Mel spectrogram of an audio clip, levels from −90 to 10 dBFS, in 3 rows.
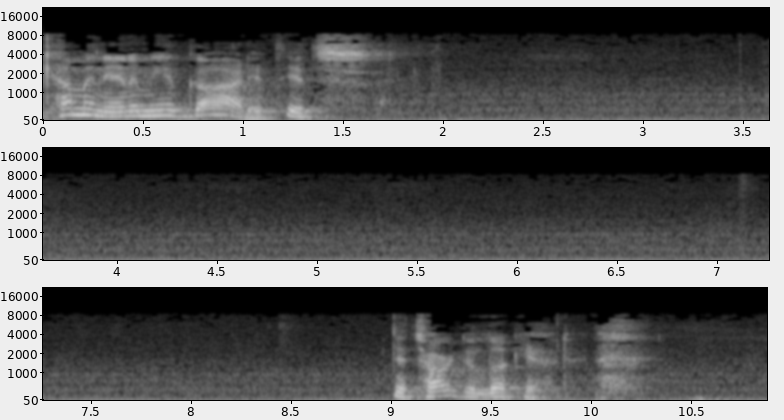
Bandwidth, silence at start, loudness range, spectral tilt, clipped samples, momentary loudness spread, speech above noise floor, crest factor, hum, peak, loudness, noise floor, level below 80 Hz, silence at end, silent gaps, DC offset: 8.8 kHz; 0 s; 24 LU; -5.5 dB/octave; under 0.1%; 23 LU; 27 dB; 24 dB; none; 0 dBFS; -18 LUFS; -44 dBFS; -46 dBFS; 0.2 s; none; under 0.1%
